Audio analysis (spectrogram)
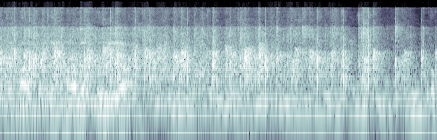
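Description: Church congregation clapping to welcome the preaching of the word, a steady burst of applause blended with a voice and sustained tonal music underneath.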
